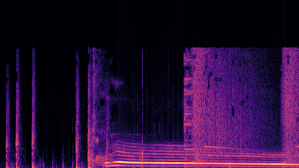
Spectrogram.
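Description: A bright victory chime rings out and slowly falls.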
